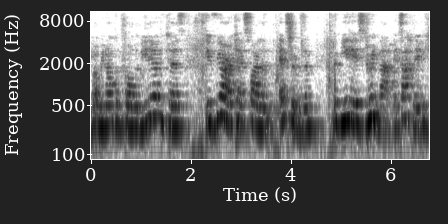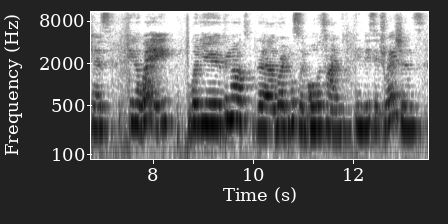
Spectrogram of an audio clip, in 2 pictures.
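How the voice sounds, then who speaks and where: A woman's voice: fairly high pitch, a little mellow, slight background noise. A woman in the audience making a hesitant comment, searching for words as she goes. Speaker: audience member. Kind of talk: audience question. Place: university seminar hall. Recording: very echoey hall, far from mic.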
